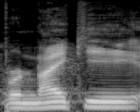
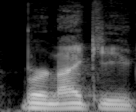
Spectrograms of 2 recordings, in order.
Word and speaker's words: Bernice: to an end here Bernice again in English probably pronounced more like bernik after Nike the goddess of victory was not agrippa's wife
